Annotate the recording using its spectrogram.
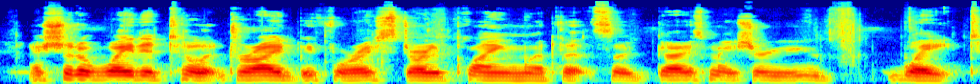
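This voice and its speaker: A woman speaks at a moderate pace in a monotone, flat way. Her pitch is very deep and low, with a dark, mellow tone. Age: 60s. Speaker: crafting channel host. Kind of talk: live stream craft tutorial and Q&A. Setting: live stream. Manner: casual, with many fillers and restarts.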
